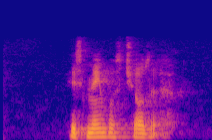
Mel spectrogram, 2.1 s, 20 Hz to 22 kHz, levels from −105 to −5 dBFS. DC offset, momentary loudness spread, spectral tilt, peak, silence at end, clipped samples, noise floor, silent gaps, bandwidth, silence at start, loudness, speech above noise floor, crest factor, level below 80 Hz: under 0.1%; 7 LU; -7 dB/octave; -16 dBFS; 0.4 s; under 0.1%; -82 dBFS; none; 7 kHz; 0.7 s; -34 LUFS; 50 dB; 20 dB; -74 dBFS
